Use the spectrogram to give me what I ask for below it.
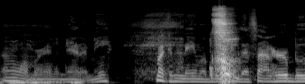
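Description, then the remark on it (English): A single sharp, loud sneeze bursts out in the middle of conversation, with people talking just before and right after it. “Bless you. Thank you.”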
